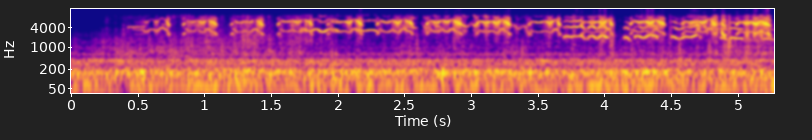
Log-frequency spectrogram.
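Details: American kestrel young in a noisy food fight give a rapid, almost continuous run of shrill wavering squeals, some dropping lower near the end, over faint low hum.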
